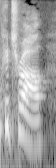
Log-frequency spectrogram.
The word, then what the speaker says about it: Cattrall: Kim Cattrall. – So I know her from being in Ice Princess. – Sure. – So what was it like playing the young Kim Cattrall?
